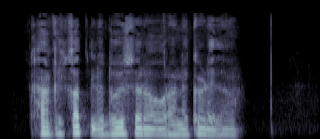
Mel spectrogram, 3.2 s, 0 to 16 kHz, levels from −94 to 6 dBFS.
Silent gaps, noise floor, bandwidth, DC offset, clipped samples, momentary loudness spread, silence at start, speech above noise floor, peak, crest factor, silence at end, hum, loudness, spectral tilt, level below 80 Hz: none; -64 dBFS; 11.5 kHz; under 0.1%; under 0.1%; 13 LU; 0.3 s; 36 dB; -8 dBFS; 22 dB; 0.8 s; none; -30 LUFS; -6 dB/octave; -54 dBFS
